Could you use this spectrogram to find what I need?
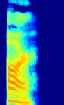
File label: "r", US; sounds-of-american-english; everyone-can-use-english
